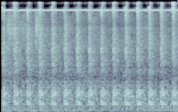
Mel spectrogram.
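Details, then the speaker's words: Washing machine during spin: fast, heavy rhythmic knocking like a jackhammer; the drain hose strikes the side wall because it was installed incorrectly, fix is to secure it from below and route it bending downward. "Для этого нужно подобраться снизу и закрепить сливной шланг. Это он стучит об боковую стенку [музыка] и издаёт такие звуки."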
